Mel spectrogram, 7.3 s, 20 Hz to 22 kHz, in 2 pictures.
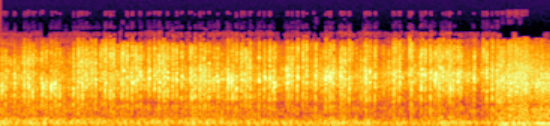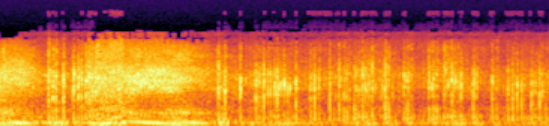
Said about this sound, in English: The 6-litre supercharged Dodge V8 engine of Don Garlitz's car is the first to fire, and the driver blips the throttle to clear the plugs.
